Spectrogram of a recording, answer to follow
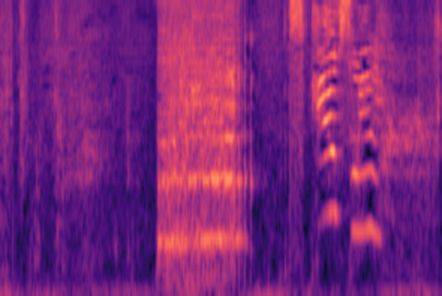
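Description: A loud, drawn-out burp lasting about a second, starting a little over a second and a half in, followed near the end by two short squeaky chirps that bend up and down in pitch.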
